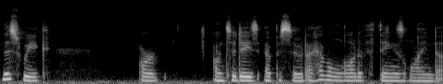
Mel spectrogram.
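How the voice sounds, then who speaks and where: Speaking quietly at a moderate pace, a woman with an American accent uses fairly even intonation and a fairly low pitch. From United States. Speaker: podcast host. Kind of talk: solo podcast monologue. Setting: filming on bed at night. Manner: quiet, keeping voice down.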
